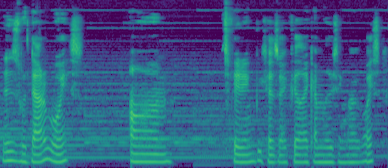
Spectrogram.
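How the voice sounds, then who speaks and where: Lowish-voiced woman playing a visual novel. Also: a little slow. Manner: informal, expressive. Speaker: game streamer. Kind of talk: casual gaming commentary and reading narration aloud. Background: game music.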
